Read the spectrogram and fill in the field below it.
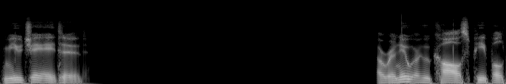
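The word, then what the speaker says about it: mujaddid: up for the community a muted pronounced mutated a renewer who calls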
